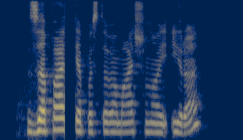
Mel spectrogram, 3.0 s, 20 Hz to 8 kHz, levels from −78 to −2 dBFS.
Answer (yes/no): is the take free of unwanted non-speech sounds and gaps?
no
